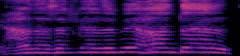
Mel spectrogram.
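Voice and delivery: high-pitched imitated action-hero taunt; mock movie shout. Acts out classic movie taunt.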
